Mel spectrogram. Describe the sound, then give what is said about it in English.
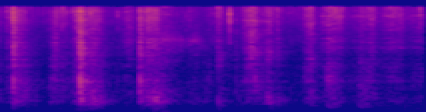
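Quiet cutting as the end is taken off something: a few crisp snips with soft rubbing and scraping between them, faint throughout. “In fact, I'll cut the end off it because I don't really want that. That's that done. You do have to be careful with your fingers of these things though. I do admit. Cut end off this side.”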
